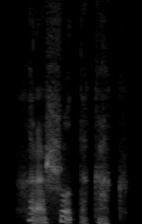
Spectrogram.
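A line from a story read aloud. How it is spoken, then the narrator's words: Sighing. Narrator (Russian): вздохнула она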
